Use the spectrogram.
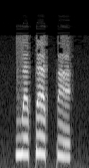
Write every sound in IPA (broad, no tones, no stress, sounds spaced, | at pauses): w ə p ə pː ʏ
